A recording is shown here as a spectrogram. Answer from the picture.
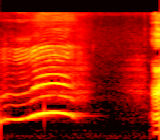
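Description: A young girl's voice making one drawn-out, high-pitched vocal sound that rises and then falls in pitch, ending about a second in.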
